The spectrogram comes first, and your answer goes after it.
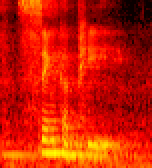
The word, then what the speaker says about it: syncope: before the definition okay syncope Cinco pain loss of consciousness resulting from a rest of the blood supply to the brain the more common pronunciation is syncope by and copy2 capiche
